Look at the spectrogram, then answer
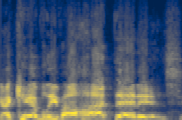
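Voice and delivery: high, laughing through the words; laughing in disbelief. Retold or imitated. Friend laughs as the pepper chip burns, laughing. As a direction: laugh it out, amazed at the heat. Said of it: "just was cracking up".

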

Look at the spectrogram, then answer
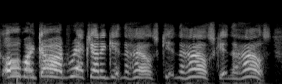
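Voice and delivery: high, urgent cry; frantic, repeated high-pitched urging; retold panic. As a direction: call the dog inside in a high-pitched panic. Acted panic in retold dream.

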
